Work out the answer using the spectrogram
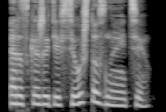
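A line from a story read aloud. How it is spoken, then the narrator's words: Snort. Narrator (Russian): темный хмыкнул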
